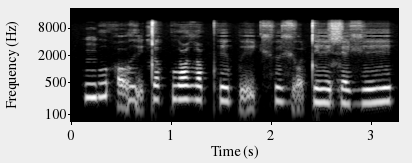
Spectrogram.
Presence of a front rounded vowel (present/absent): present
